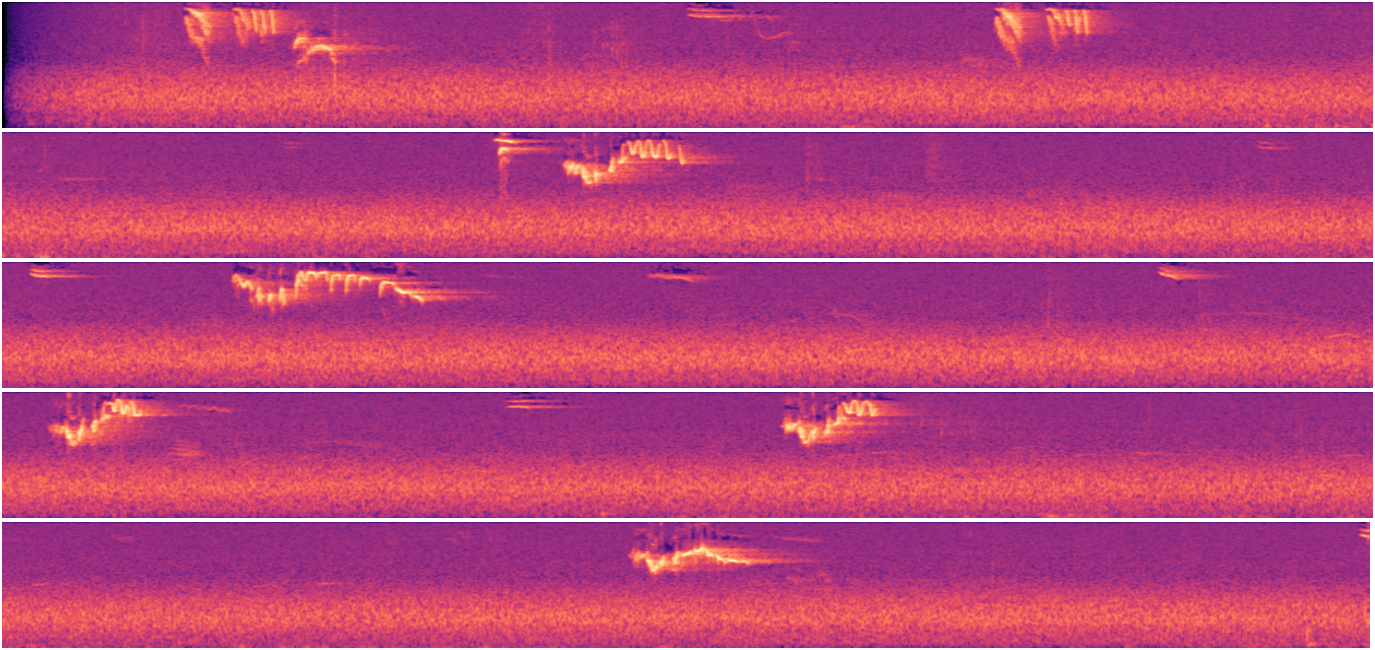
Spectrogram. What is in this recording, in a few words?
Erithacus rubecula; SETE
